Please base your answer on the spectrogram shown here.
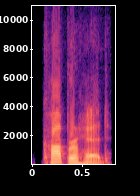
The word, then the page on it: copperhead: American English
